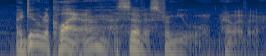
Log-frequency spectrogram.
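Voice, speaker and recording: Using a put-on character voice, a man speaks at a moderate pace with very wide pitch swings. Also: medium pitch for a man. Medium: actual play. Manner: measured, pondering, scholarly.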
